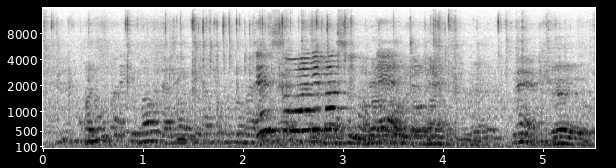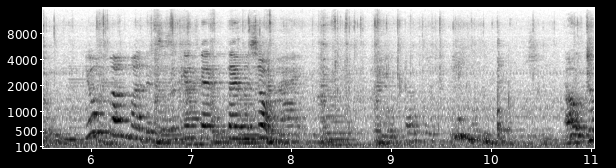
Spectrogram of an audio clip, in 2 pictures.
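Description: An acoustic guitar strums along.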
